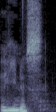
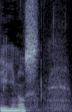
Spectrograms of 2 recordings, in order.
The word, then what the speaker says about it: Linus: I speak Swedish it's lenus when I speak Finnish it's lenus when I speak English it's lonus and I really don't care how people pronounce my name but Linux is always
